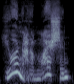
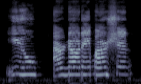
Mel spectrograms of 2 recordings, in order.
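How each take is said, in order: First: Quick, lively contradiction; exclaiming kitty boy. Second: High monotone, each word separate; Martian echo. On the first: Skipito challenging the Martian, exclaiming. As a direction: say it with a swooping tune. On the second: Martian copying Skipito's challenge, monotone echo. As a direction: intone it slowly on one note. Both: A narrator's reading.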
